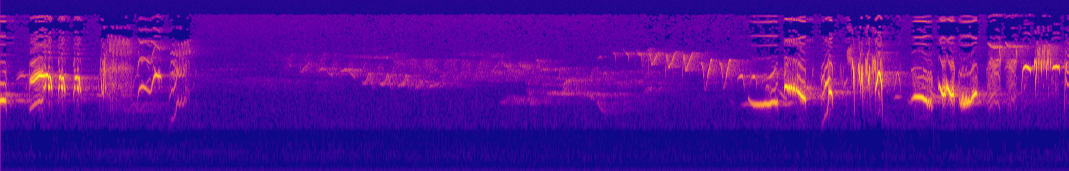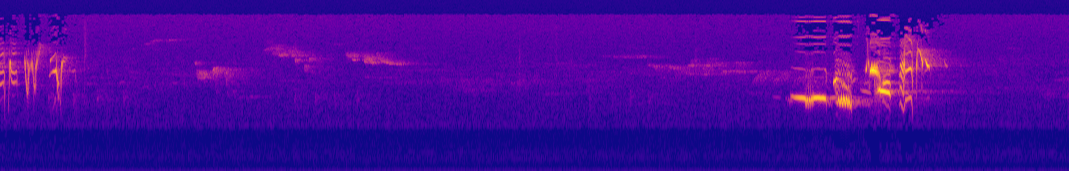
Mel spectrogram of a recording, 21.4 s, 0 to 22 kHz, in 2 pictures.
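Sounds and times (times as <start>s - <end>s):
Eurasian blackbird singing fluty warbling with chattering notes: 0.0s - 2.0s, 3.4s - 11.4s, 16.8s - 20.2s.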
